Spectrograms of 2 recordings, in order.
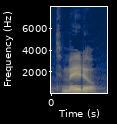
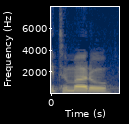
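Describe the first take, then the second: First: "tomato" with a long AY in the middle. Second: "tomato" with an AH in the middle. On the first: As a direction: say "tomato" as tuh-MAY-doh. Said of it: "I'll say tomato". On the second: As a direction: say "tomato" as tuh-MAH-doh. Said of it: "you say tomato". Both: Shown as a demonstration.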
